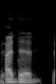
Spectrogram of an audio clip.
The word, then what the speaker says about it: id Software: Did you say ID Software or ID? – I did. – It's ID. Yeah, Joey's correcting you in the chat room. It's ID Software. – Oh, thank you, Joey. ID Software releases Doom for PC.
